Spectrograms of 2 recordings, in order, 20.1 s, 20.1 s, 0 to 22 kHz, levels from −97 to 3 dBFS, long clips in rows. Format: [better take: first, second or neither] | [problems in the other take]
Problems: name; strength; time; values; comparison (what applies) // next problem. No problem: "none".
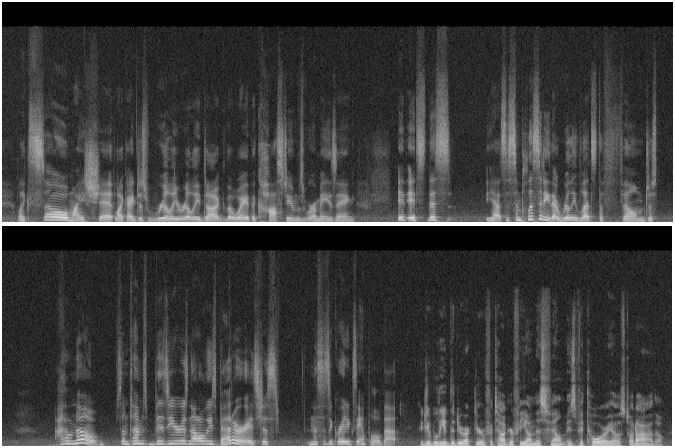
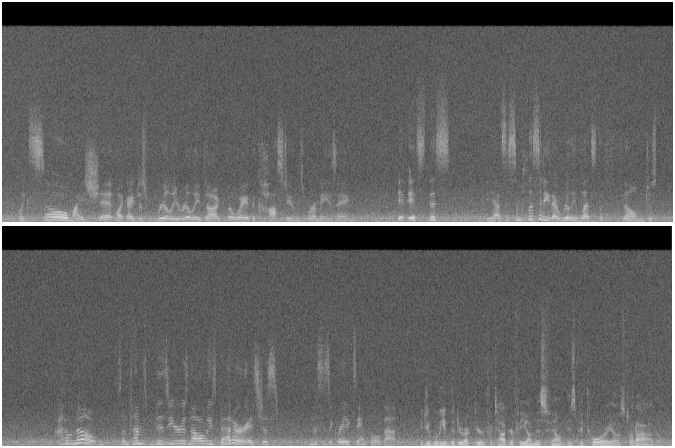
first | hiss; loud; throughout; 8 dB below the speech; faint in the first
